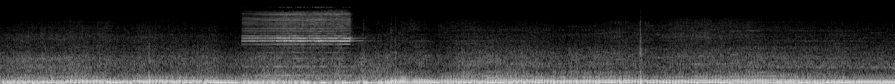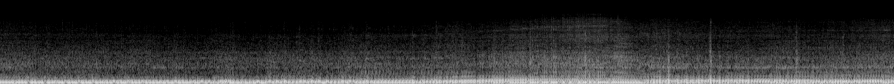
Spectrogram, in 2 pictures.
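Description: Ducati Monster 620's air-cooled L-twin engine running on the move, its pitch rising and falling as the throttle is worked, about four seconds in and again about fourteen seconds in. A brief high-pitched tone sounds about two and a half seconds in.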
